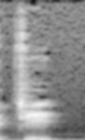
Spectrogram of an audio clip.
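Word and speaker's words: 几: Pronounce इसे कैसे करेंगे? ची, ठीक है।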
